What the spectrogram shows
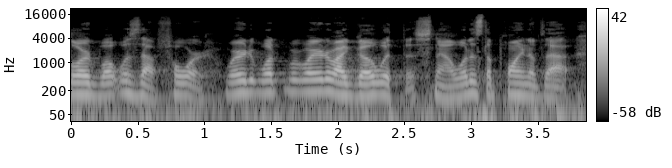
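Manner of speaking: ordinary delivery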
